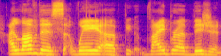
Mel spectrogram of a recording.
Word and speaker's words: Vibravision: I love this way of vira vision, right? Is that how you say it? Viro vision.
